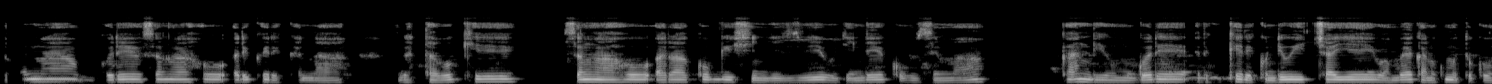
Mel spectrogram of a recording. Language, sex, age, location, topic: Kinyarwanda, male, 25-35, Kigali, finance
